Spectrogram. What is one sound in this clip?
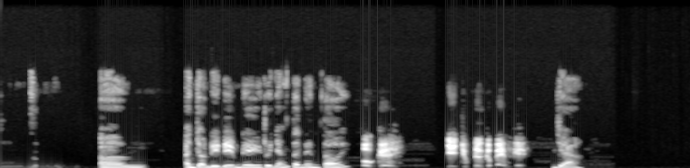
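A woman speaks into a phone, close by.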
